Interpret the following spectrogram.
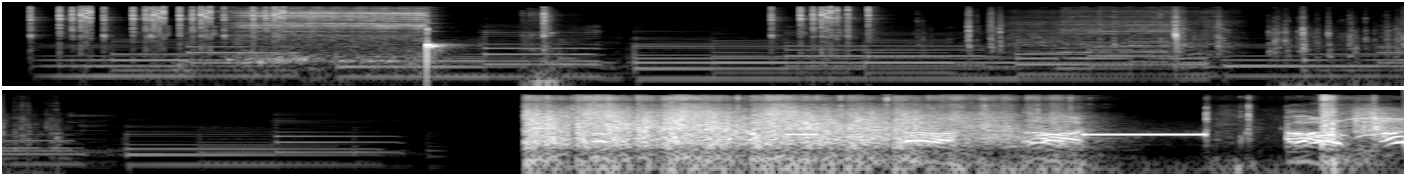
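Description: Logo intro jingle of short electronic notes and plinks with sharp clicks, running for about nine seconds. After a brief gap it gives way to much louder noise with voices and a short steady beep.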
